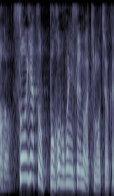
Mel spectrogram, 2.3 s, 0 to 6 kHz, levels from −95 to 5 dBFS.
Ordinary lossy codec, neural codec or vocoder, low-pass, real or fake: none; vocoder, 44.1 kHz, 80 mel bands, Vocos; 5.4 kHz; fake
